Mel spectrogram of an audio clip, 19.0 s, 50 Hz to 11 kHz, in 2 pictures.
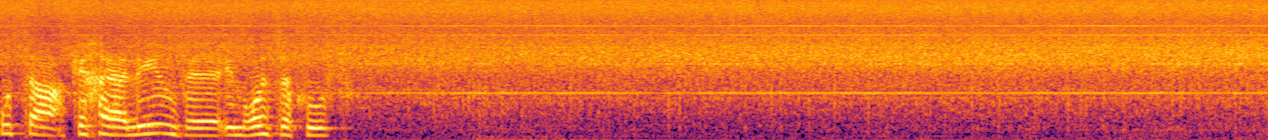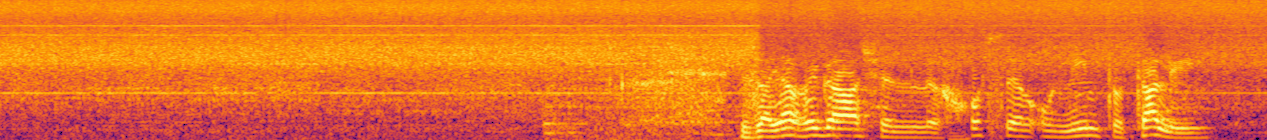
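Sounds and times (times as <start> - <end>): tape hiss with high tone: 0.0 - 19.0.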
